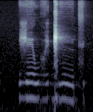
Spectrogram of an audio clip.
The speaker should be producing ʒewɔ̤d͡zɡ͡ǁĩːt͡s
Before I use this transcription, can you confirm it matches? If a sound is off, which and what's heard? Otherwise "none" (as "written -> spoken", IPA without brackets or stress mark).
d͡z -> ʒ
